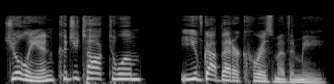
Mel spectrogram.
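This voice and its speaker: A man voicing a jittery young adventurer who sounds nervous and quick to snap. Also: high-pitched, huge pitch swings, no echo, clean studio sound, pitched above the performer's own voice. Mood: tense.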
